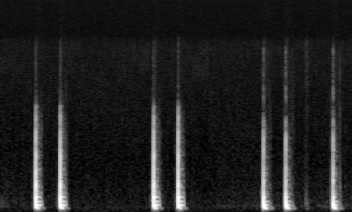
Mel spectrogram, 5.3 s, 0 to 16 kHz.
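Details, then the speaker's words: Percussion along the left midaxillary line, patient in right lateral decubitus with left arm and leg crossed over; paired taps give hollow lung resonance high up, then duller flatter notes of normal splenic dullness around the 9th–11th intercostal spaces. "La percusión sigue la línea medioaxilar. Comenzamos bien arriba y escuchamos la sonoridad pulmonar."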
